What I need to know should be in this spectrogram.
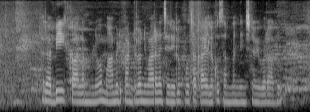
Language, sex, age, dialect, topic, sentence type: Telugu, female, 18-24, Southern, agriculture, question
